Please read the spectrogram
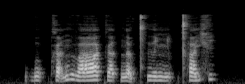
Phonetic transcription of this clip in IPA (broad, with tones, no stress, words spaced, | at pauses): ɓo˨˩p̚xa̰˧˥nvaː˨˦ka˨˩t̚ na̰˧˨wt̪ʰɨ˧ə̯ ɲə˨˩p̚ t̪ʰa˨˦jxi˦˥k̚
